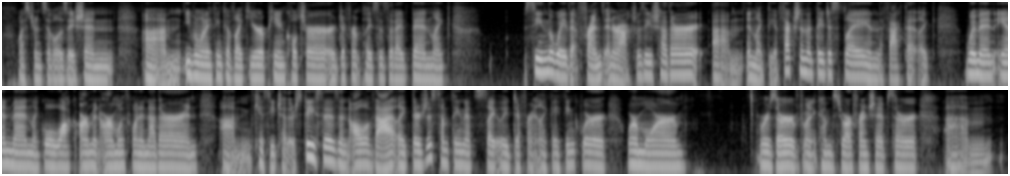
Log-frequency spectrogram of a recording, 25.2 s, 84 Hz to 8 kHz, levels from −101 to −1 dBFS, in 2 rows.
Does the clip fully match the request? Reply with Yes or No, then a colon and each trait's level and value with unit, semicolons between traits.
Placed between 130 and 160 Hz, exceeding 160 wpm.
Yes: low, 135 Hz; average, 200 wpm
